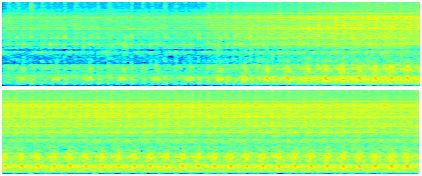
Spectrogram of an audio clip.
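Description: Large old twin-cylinder model steam engine running on compressed air, with a fast, even exhaust beat over a steady hiss. It picks up and grows louder over the first few seconds, then runs steadily. Its main bearings and big ends are freshly tightened.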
